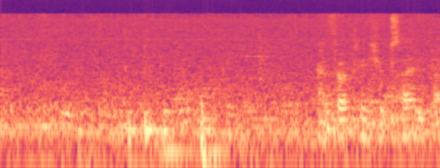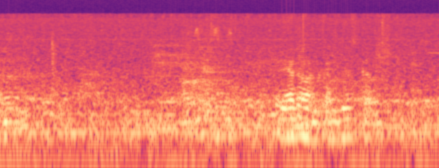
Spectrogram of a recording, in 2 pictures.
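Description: A crowd of men murmurs quietly in the background.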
